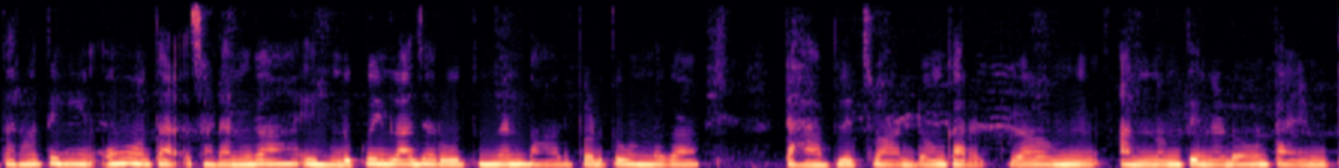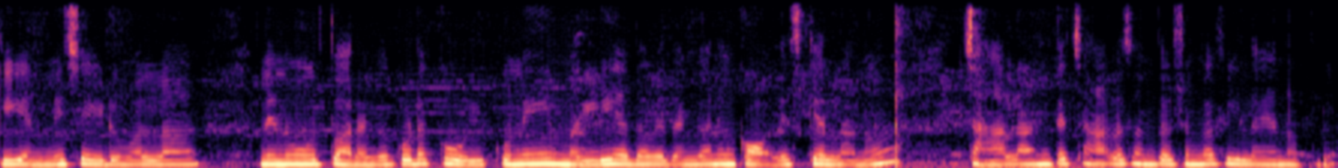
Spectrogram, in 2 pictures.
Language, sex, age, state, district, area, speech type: Telugu, female, 18-30, Andhra Pradesh, Konaseema, urban, spontaneous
